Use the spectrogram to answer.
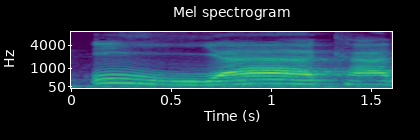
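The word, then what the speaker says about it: إياك: bukan iyaka kalau iyaka itu berarti memanjangkan kasrh alifnya di sana Hamzah kasrahnya iaka Nah itu memanjangkan i-nya bukan menarik huruf y-nya kalau di sini ditarik huruf y-nya iyaka itu yang tepat iyaka nabudu na huruf na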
